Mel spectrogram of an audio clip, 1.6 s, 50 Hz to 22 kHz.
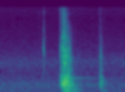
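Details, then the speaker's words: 2008 BMW 320d E90 central locking fault, where three of four doors lock but will not unlock by remote or console button; recorded close to the door: short click, half-second motor whirr and closing click, the actuator runs but the door stays locked. "w, the interesting thing is I can hear the locks actuating inside the doors when I press the lock and unlock."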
